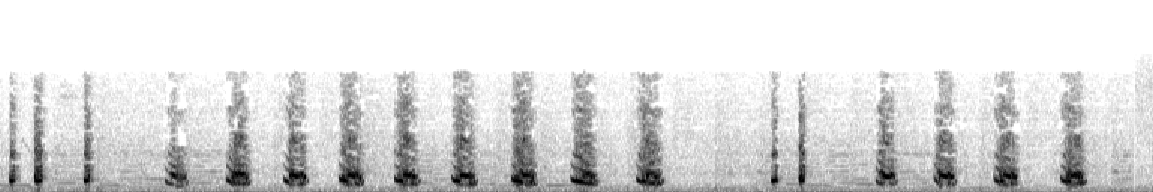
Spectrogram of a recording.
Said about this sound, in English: Don't be afraid to do that high-pitched putt. That'll kill you a lot of fall gobblers. When fall gobblers get excited when you're calling and they're calling each other, their cluck or their putt becomes very high-pitched.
